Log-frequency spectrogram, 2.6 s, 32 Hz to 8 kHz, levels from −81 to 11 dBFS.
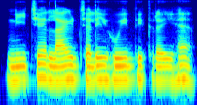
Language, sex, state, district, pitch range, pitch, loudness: Hindi, male, Assam, Kamrup Metropolitan, 120-130 Hz, 125 Hz, -18 LUFS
